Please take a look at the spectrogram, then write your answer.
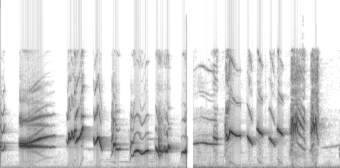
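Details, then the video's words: Oriental magpie-robin song used as a tutor recording for training songbirds: loud, varied whistled phrases with rising and falling sweeps between mid and high pitch, broken by short chirps and a brief pause midway. "Masteran untuk burung Kacer"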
